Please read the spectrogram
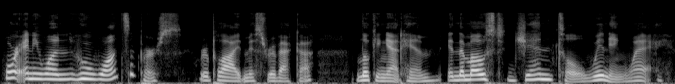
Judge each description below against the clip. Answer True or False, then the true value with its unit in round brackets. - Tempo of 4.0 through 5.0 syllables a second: True (4.7 syllables/s)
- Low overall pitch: False (195 Hz)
